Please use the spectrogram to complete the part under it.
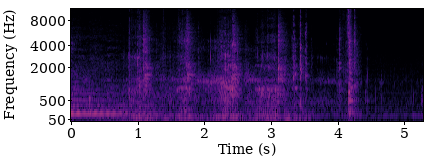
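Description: A can opener clicks and grinds around a tin lid.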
